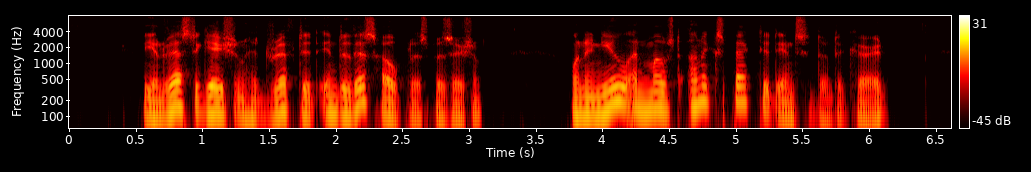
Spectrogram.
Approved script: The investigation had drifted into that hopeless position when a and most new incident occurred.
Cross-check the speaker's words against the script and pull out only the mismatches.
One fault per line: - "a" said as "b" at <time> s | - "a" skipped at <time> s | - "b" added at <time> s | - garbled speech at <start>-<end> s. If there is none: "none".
- "that" said as "this" at 2.1 s
- "new" added at 3.9 s
- "new" said as "unexpected" at 4.6 s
